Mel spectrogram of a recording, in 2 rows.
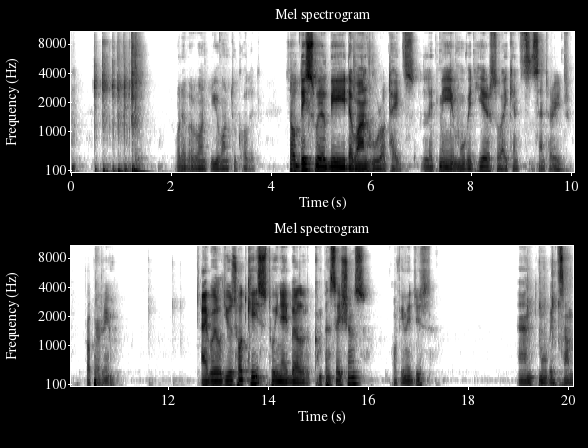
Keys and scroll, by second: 4.6 c, 5.7 ctrl+z, 7.4 v, 10.4 v, 11.9 shift+q, 13.5 shift+a, 19.3 shift+q, 19.5 shift+a.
